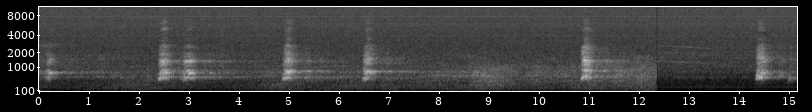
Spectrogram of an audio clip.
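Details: Rex, a dog, barking in the night, recorded February 27, 2018: single and paired harmonic barks spaced irregularly a few seconds apart, with quiet gaps between.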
